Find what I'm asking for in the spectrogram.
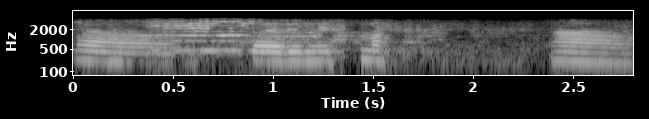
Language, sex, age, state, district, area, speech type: Kannada, female, 18-30, Karnataka, Hassan, urban, conversation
